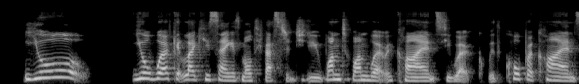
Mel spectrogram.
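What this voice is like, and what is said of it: Australian accent. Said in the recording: “I'm Australian. And so my accent might get stronger as the episode goes on ... you can enjoy my lovely accent”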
